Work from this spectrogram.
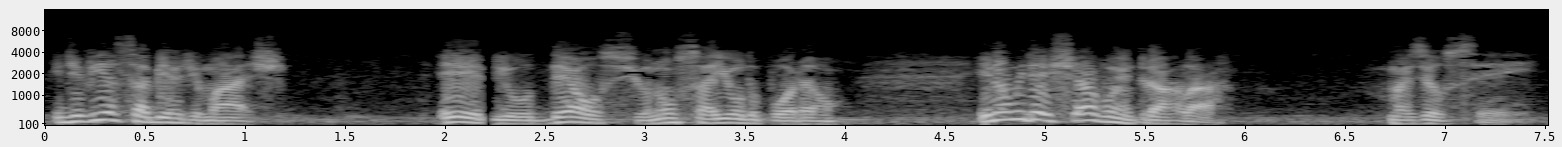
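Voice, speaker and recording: A man's voice: medium pitch, sing-song, normal speed, long pauses, natural voice. An actor playing an insistent, convinced boy with a Brazilian accent in an old radio drama. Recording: dull, noisy old radio recording.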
